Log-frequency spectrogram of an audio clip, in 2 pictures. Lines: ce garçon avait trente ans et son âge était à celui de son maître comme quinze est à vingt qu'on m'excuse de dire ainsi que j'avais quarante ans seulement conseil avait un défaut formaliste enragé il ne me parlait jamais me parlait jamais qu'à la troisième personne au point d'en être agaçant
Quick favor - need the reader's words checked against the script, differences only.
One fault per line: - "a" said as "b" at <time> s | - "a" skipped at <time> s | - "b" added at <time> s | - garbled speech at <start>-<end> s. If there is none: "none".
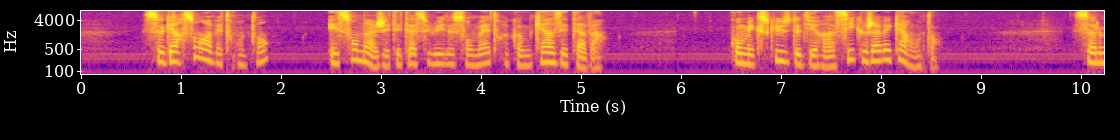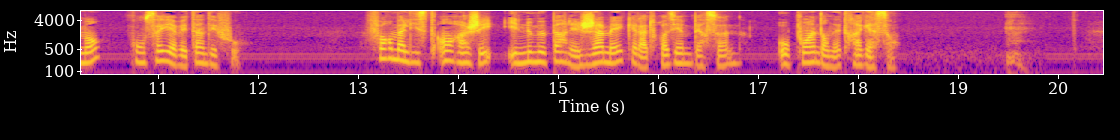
- "me parlait jamais" skipped at 15.7 s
